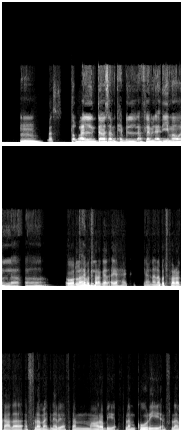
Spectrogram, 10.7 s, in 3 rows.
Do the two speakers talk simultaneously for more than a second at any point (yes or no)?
no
